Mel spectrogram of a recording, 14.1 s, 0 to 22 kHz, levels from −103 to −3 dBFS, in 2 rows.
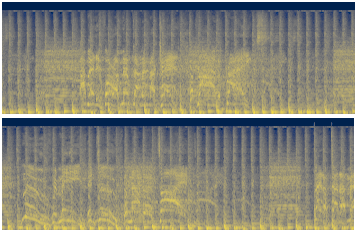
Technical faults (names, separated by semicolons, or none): none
